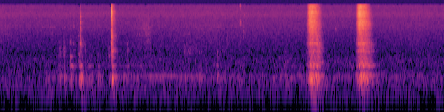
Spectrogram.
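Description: Knocks and clicks sound as a gramophone is handled.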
